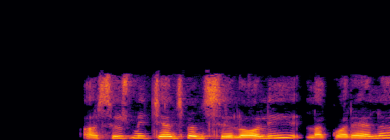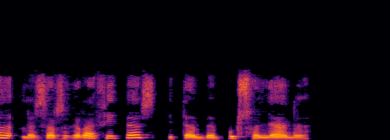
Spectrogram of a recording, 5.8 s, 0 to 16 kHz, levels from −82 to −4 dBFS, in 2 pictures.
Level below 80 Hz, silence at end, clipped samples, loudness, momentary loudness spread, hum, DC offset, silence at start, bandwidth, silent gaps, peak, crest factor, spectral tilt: -62 dBFS; 0.6 s; under 0.1%; -18 LUFS; 9 LU; none; under 0.1%; 0.65 s; 8 kHz; 4.11-4.18 s; -2 dBFS; 16 dB; -4 dB/octave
